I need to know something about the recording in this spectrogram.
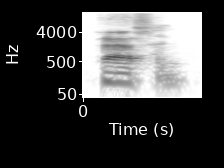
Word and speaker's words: Passan: Passan, Passin? What the hell is his last name? How you say it? Passan.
